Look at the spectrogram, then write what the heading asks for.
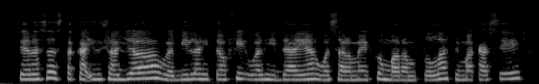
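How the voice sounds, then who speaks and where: Delivered at a very fast pace with hardly any pauses, the speech in a Malaysian accent is monotone and flat, with a dry sound with no echo and a quiet background. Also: woman, fairly high pitch for a woman. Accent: Malaysian Malay. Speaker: university lecturer. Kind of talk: lecture. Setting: video call. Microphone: video call.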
